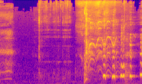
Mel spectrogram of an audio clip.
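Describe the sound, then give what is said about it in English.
A bubbling gurgle as someone drinks water, rising into a rapid series of wet pops like a bong hit, loud, with no talking. “That sounds like I just took a bong hit.”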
